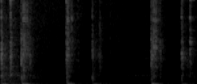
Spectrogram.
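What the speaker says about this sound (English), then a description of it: "Typing it in the chat now." Typing on a computer keyboard, a handful of soft, close key clicks in an uneven rhythm, quiet and alone with no talk.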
